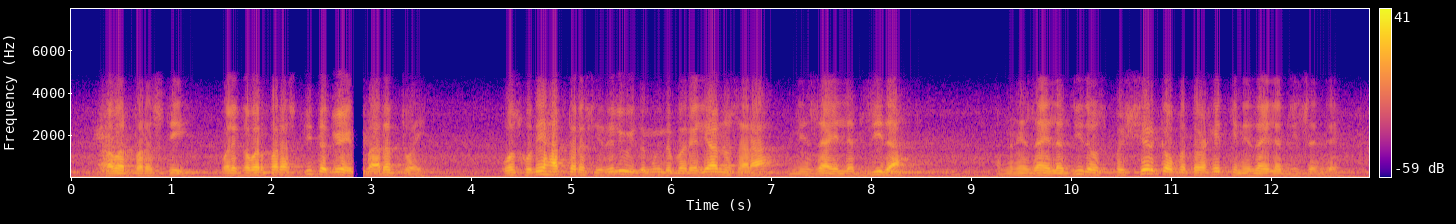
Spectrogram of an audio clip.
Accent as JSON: {"language": "Pashto", "country": "Pakistan", "said": "ما د مصر نه یم د پاکستان یم پاکستانی"}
